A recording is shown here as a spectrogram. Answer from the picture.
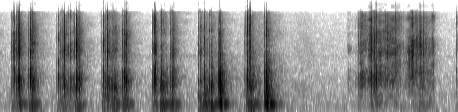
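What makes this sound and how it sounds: Long fingernails tap quickly on the textured plastic top of a sliced plastic toy pizza resting on a table. Six short bursts of bright, dry clicking taps come in a steady run, followed by a brief silence. Then a longer, denser stretch of rapid tapping follows.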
